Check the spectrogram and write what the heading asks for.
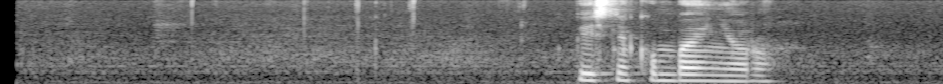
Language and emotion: Russian, neutral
